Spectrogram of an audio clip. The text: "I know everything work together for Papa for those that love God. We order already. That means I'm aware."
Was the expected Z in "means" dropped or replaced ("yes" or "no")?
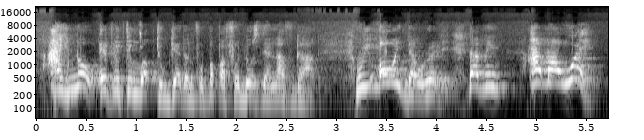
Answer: yes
